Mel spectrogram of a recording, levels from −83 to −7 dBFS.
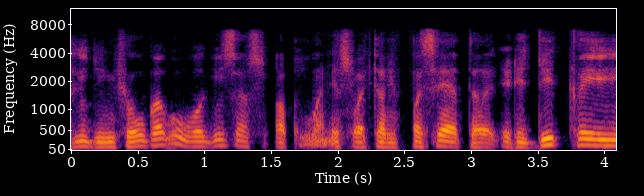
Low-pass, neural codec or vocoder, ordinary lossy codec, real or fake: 7.2 kHz; codec, 16 kHz, 1 kbps, FreqCodec, larger model; AAC, 32 kbps; fake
